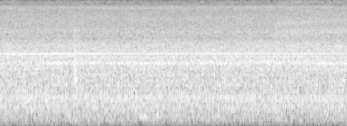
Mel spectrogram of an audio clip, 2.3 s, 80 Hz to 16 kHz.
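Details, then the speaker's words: Creality Ender 5 Plus with replacement silent TMC2208 board: constant airy hiss with faint high steady tone from part cooling and hot end fans, no rattles or speed changes; normal fan noise. "it takes a second or two and then it comes on so some of the fan is the part fan noise and the hot end fan noise"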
